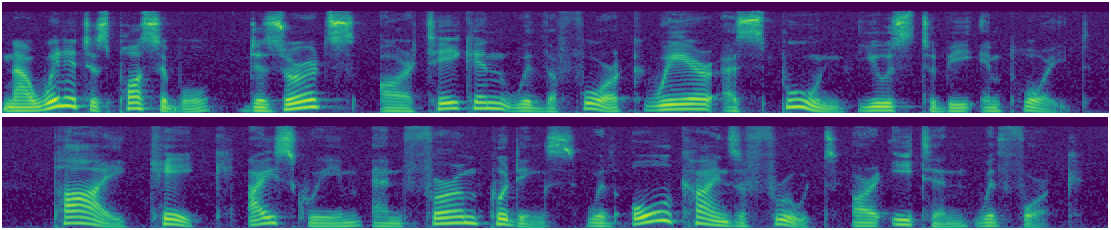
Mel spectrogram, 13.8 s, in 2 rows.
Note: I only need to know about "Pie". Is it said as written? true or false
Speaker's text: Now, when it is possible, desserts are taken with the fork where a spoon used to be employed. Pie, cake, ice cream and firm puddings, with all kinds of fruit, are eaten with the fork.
true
